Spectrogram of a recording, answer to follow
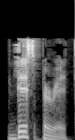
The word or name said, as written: disparateness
